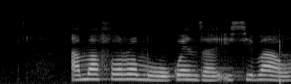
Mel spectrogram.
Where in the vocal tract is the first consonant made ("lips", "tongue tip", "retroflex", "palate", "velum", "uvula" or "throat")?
lips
